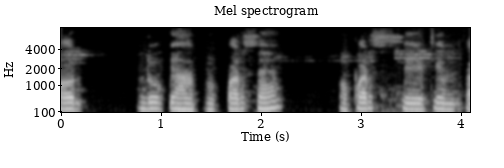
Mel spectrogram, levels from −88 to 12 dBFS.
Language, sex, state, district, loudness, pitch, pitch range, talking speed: Hindi, male, Bihar, Muzaffarpur, -17 LUFS, 160 Hz, 155-170 Hz, 190 wpm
